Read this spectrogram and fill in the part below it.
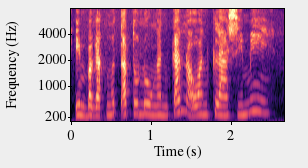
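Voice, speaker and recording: Radio drama role: actress as helpful schoolgirl daughter, high bright voice. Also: fairly even intonation, fairly quick. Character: dutiful, helpful young student daughter.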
